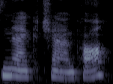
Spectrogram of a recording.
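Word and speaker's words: Nag Champa: on my other channel, it's Nagchampa. I say Nachamba, and that's how I pronounce it. Before anyone says, that's not right, because we had this before, I say Nachamba. If you want to call it Nagchampa, you can. It's Nachamba to me.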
